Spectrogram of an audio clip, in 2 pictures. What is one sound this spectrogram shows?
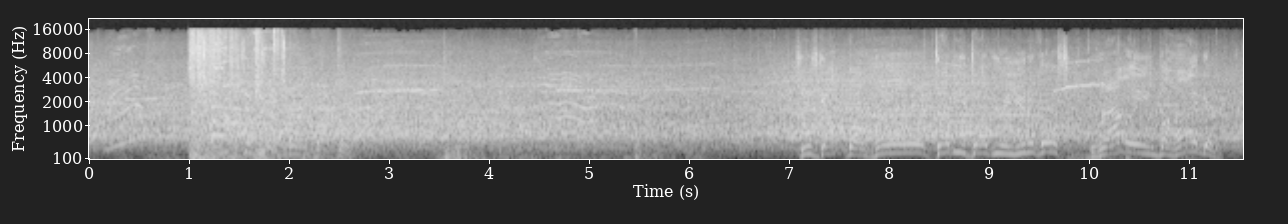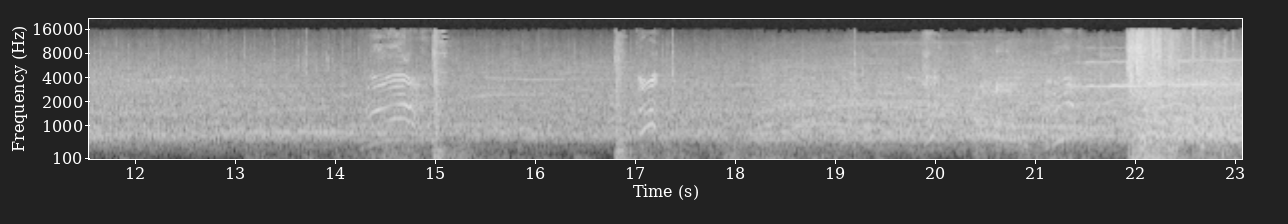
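Heavy thuds ring out as bodies slam onto a ring mat.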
